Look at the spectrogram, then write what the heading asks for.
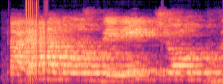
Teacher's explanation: And it is important because in Spanish we produce tarados, derecho, we use it with the teeth. We put our mouth and our tongue in the teeth. So it's dental in Spanish. But in English, it's alveolar.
